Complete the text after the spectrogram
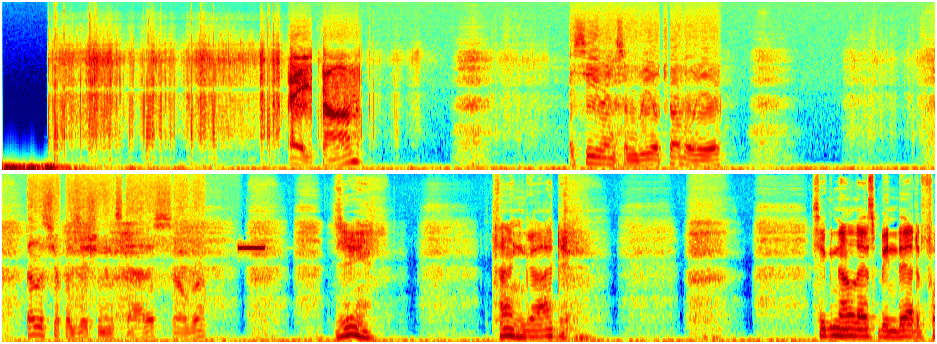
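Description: A man speaks calmly over a crackling radio.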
